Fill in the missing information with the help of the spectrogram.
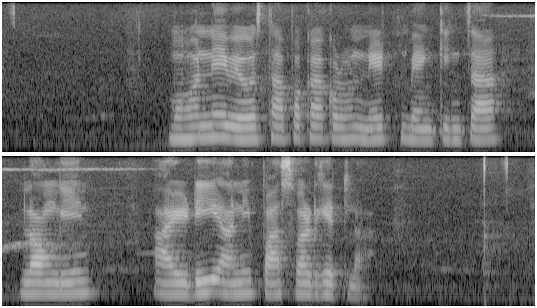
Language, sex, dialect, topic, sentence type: Marathi, male, Standard Marathi, banking, statement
